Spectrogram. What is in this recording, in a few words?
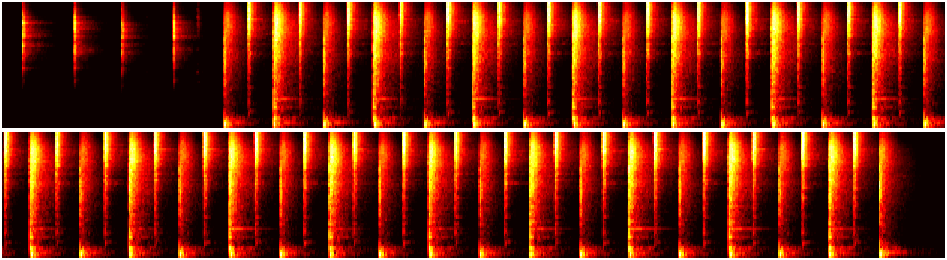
basic disco house feel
